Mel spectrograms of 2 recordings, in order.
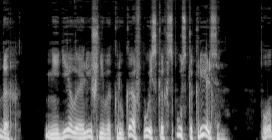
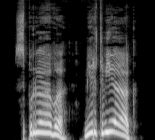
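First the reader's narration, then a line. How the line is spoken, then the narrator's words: Frightened squeak. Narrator (Russian): испуганно пискнула Наталья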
